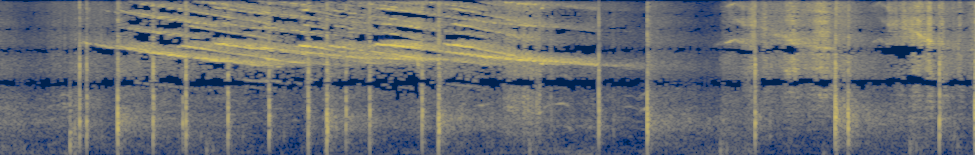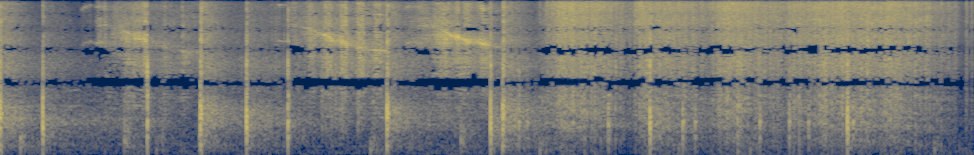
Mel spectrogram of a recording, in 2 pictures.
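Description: Fireworks going off in rapid succession, with many sharp bangs. Whistles falling in pitch run through the first few seconds, shorter falling whistles come later, and near the end a dense hiss of spraying sparks joins the bangs.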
